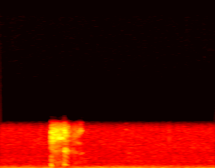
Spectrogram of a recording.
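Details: Two quick, sharp, hoarse bursts over a low hum from a female cat right after liquid medicine, filmed for the vet; owner unsure if cough or sneeze: cat cough.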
